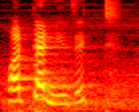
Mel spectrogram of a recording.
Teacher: Your voice will fall at the end of the sentence.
